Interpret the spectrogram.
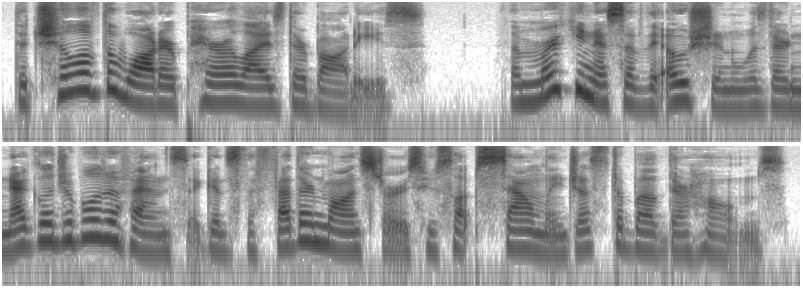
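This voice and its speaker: A woman's voice: on the low side, animated, a little fast, dry recording. Woman reading a story, dry sound. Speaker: narrator. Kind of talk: scripted story narration.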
